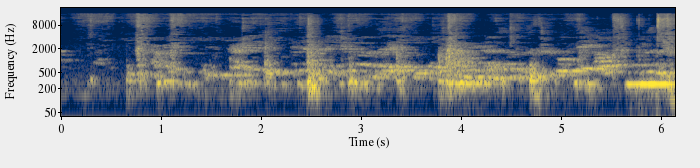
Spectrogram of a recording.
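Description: A hand rubs across a whiteboard.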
